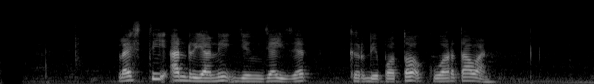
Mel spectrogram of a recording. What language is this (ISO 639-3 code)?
sun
